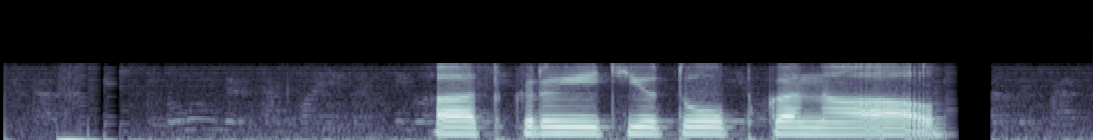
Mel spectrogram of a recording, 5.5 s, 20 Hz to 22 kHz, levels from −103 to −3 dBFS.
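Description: Packet loss with pitch repetition hits at 0.43–0.64 s and 4.64–4.96 s. The receiver repeats the last pitch period to fill the gaps, so the speech turns briefly buzzy and held. In the first event, about 180 ms is lost in runs of up to 60 ms. In the second, 280 ms is lost, including a 220 ms stretch long enough to fade into silence, all heard through G.711 telephone coding's 4 kHz ceiling.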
